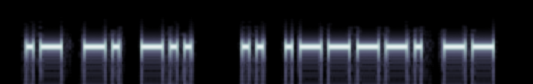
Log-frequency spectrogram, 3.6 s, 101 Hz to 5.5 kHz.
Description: Morse code, heard as a keyed tone, about 25 wpm, 600 Hz. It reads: AND I'M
